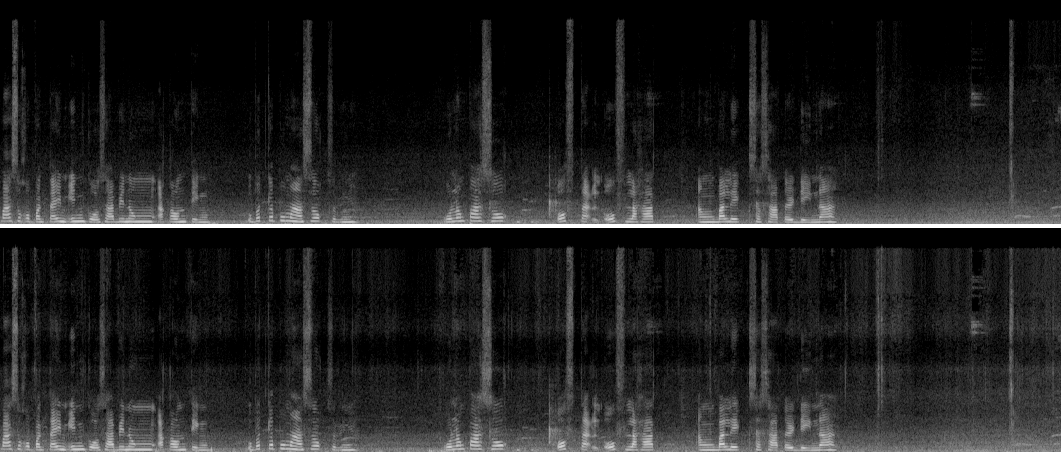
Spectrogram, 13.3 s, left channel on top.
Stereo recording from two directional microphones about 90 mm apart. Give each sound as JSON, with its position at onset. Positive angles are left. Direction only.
{"t": 0.0, "sound": "a woman's voice", "side_deg": 20}
{"t": 5.5, "sound": "a woman's voice", "side_deg": 15}
{"t": 7.3, "sound": "a woman's voice", "side_deg": 20}
{"t": 8.7, "sound": "a woman's voice", "side_deg": 25}
{"t": 9.0, "sound": "a woman's voice", "side_deg": 15}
